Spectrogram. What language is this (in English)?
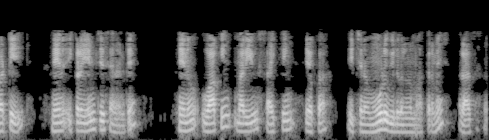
Telugu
